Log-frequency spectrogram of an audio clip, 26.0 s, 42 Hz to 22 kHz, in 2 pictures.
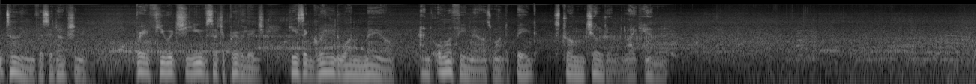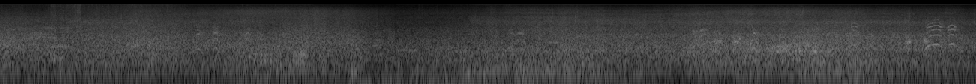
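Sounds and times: waves breaking on beach: 0.0s - 26.0s
wind: 0.0s - 26.0s.

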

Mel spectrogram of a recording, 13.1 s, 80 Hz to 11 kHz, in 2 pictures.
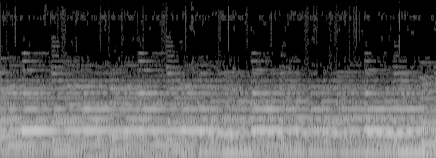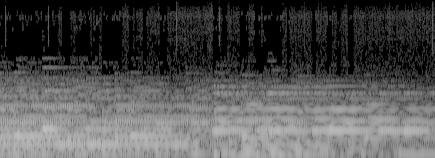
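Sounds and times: piano playing slow chords: 0.0s - 13.0s.

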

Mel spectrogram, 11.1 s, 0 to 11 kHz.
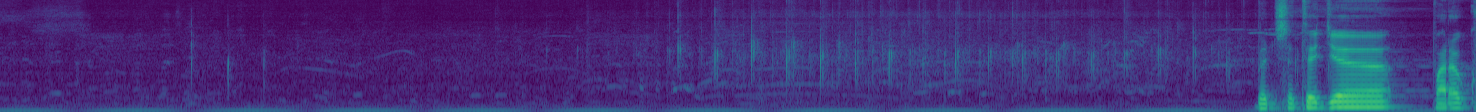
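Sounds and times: audience clapping: 1.4s - 2.3s, 3.8s - 10.2s.

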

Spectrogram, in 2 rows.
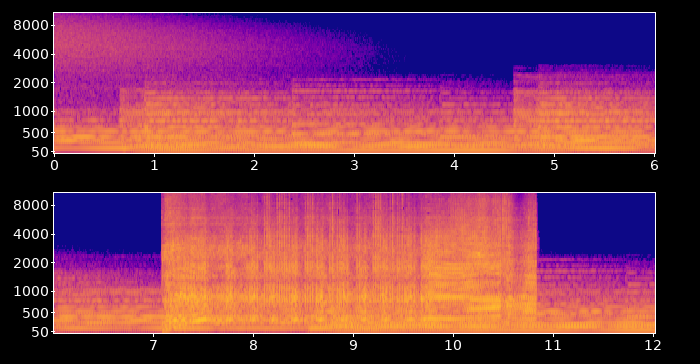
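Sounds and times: car engine accelerating hard: 7.1s - 10.8s.

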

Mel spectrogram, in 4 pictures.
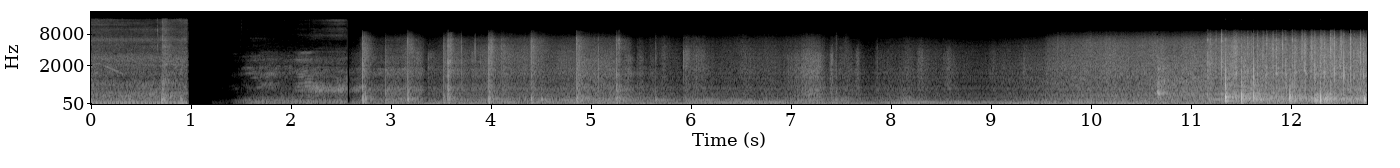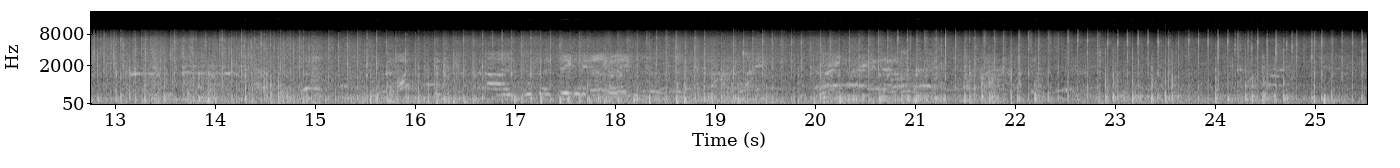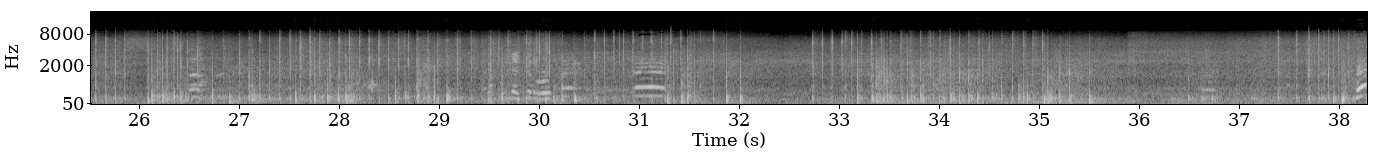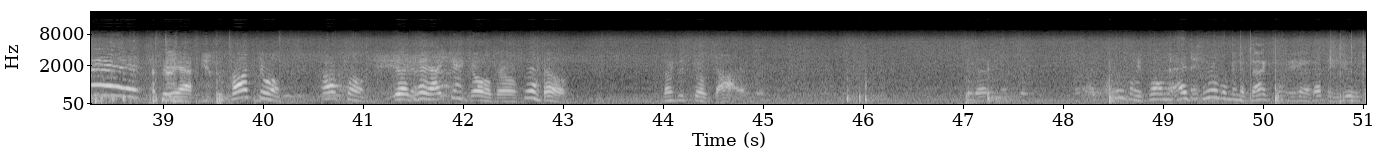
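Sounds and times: paintball markers firing: 11.3s - 32.1s, 32.7s - 35.5s.

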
